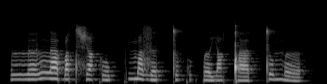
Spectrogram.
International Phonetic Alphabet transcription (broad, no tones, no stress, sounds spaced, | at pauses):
lː œ lː a ɓ œ tˤ ɕ ɑ k o pː ə ŋ͡m ɑ z ə tː o k o k͡p ə j ɑ ŋ͡ǃ a tː o m ə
